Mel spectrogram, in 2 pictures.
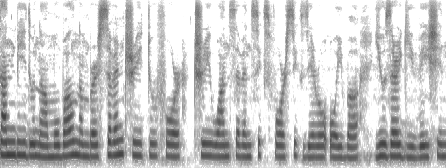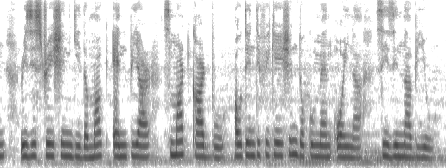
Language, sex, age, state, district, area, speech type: Manipuri, female, 18-30, Manipur, Senapati, urban, read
